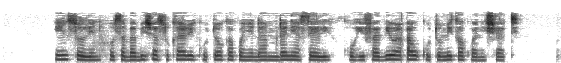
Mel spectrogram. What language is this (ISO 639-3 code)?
swa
